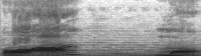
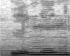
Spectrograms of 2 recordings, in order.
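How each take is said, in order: First: It is drawn out slowly through separate vowel sounds. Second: It is said as one short clipped syllable. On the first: The speaker calls it right. "সেটা আমি তোমাদেরকে দেখাচ্ছি" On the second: The speaker calls it wrong. "ওং কথাটা কিন্তু ঠিক নয়"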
